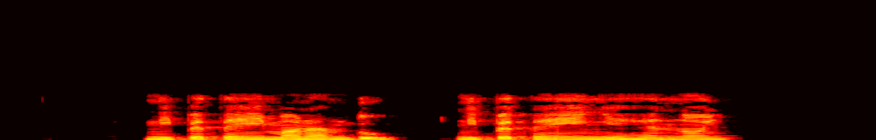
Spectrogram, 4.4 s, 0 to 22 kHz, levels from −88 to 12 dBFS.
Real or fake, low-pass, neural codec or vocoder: real; 7.2 kHz; none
